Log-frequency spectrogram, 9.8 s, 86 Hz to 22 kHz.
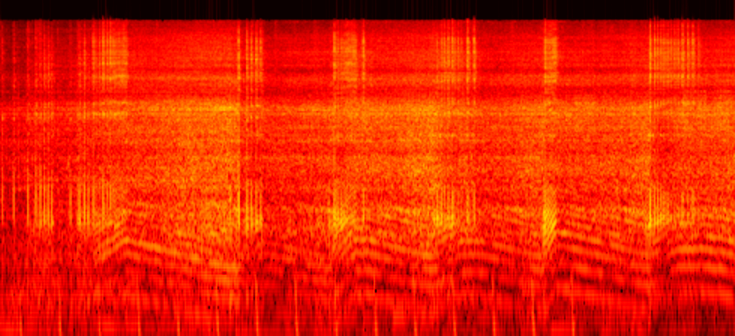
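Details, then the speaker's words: RC100 two-stroke, tuned to a standard economical setting for daily use, still cold at idle: buzzy note rising and falling with short throttle blips, firing even and fairly smooth; normal cold idle. "oke oke kah media mesinnya Ya bisa dibilang cukup halus"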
